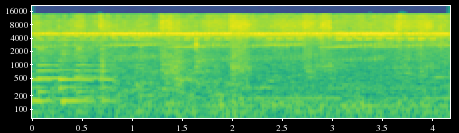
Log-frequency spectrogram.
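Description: Soundtrack music trailing off in the first second, leaving a steady, high-pitched chirring of crickets as night ambience.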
